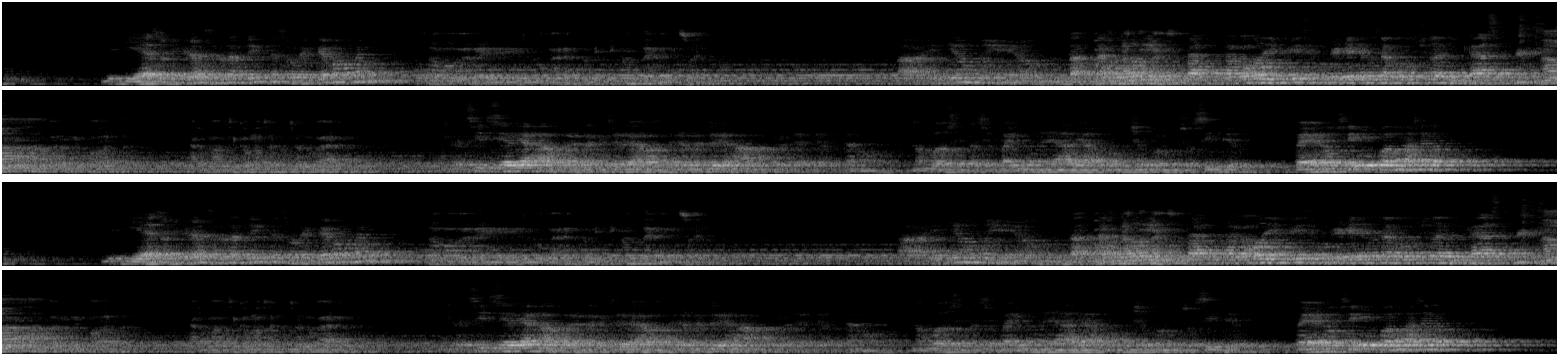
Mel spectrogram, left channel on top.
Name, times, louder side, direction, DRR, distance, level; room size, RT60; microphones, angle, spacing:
voice 1, 1.0-3.8 8.9-11.5 11.8-15.7 19.9-24.3 24.6-27.9 28.5-30.0, left 1 dB, 90° left, -8 dB, 1.5 m, -30 dB
sound 1, 4.1-22.5, left 2 dB, 40° left, 0.3 m, -42 dB
voice 2, 4.3-7.1 10.9-11.9 15.3-16.9 17.4-19.0, equal, 5° left, -1 dB, 0.6 m, -38 dB
7.4 x 6.2 x 2.7 m, 2.4 s
head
